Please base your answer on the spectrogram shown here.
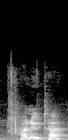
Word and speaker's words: Hanuta: this guy how do you say this uh hanuta yeah oh that was right oh cool okay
